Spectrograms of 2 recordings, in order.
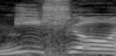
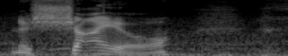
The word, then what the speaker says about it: Nishio: intended for Udo shio when I got to say it quickly I say it wrong and when I stop to look at the roster I say it right nishio so corner kick here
